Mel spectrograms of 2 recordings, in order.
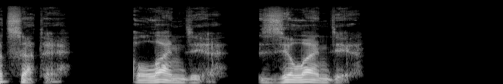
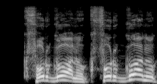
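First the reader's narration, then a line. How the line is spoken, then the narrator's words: Shouting. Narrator (Russian): крикнул Джон Манглс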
